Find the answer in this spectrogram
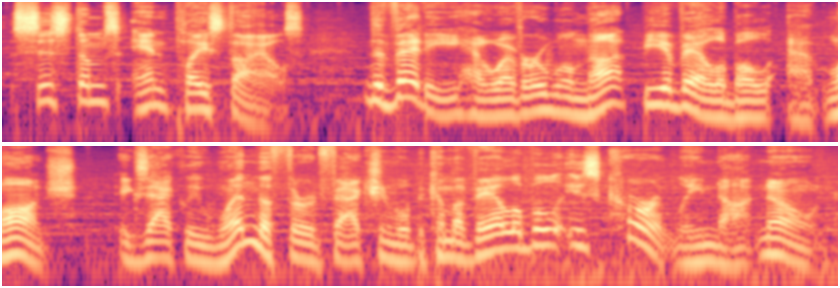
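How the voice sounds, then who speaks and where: Lively countdown narrator, higher-voiced man. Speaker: video narrator. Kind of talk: scripted top ten countdown narration of a video game.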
